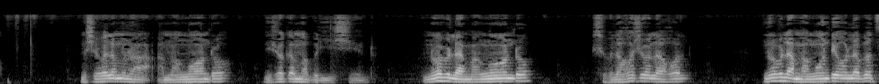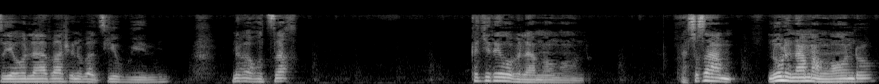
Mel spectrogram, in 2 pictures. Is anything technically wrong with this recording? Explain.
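Yes. Across the whole clip the speech carries the stacked damage of transcoding between lossy codecs, likely an MP3 encode at around 46 kbit/s later re-encoded as Vorbis at about 32 kbit/s. The second encoder wastes its scarce bits reproducing the first one's artefacts while adding its own, so the different artefacts of both codecs are heard together. Nothing survives above 10.6 kHz.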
